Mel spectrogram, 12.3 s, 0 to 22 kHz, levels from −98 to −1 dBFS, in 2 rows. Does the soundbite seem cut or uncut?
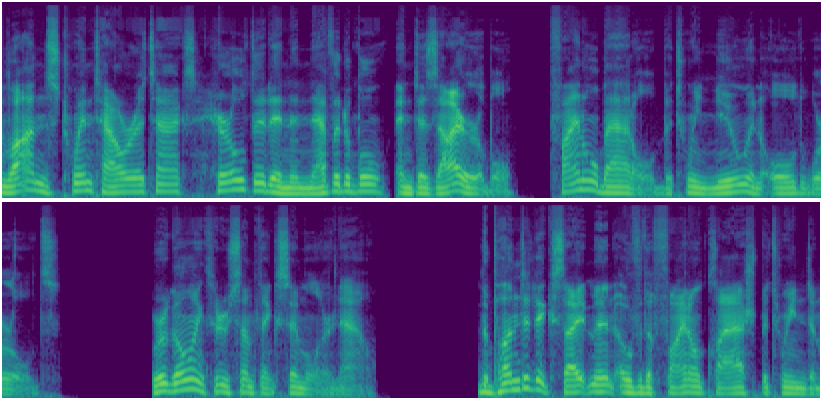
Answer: uncut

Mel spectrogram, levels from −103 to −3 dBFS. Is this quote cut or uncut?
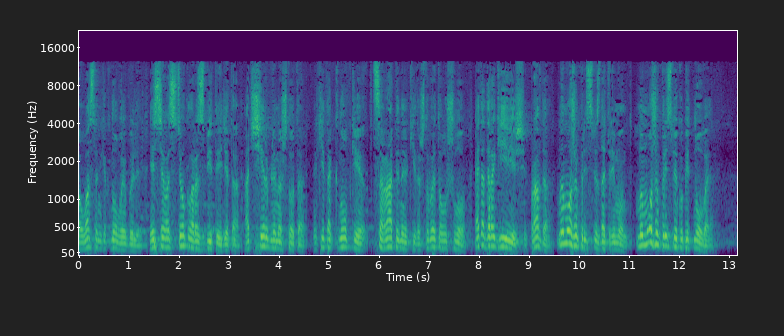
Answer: cut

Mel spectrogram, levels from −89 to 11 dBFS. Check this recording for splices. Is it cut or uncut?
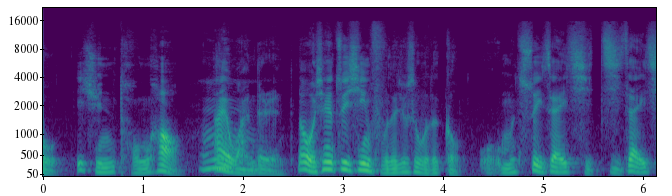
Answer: cut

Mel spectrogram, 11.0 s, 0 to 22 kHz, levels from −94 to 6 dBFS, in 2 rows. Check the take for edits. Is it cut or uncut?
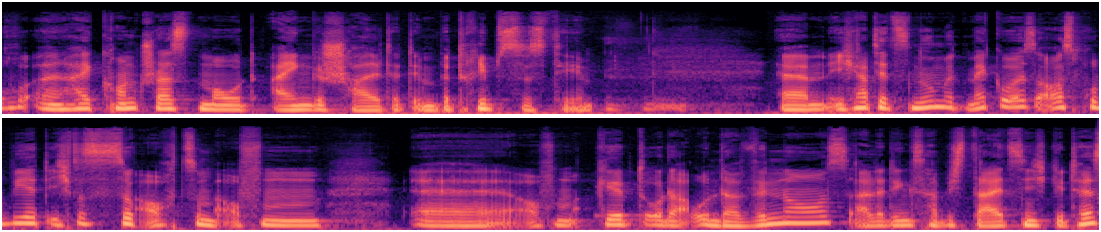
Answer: cut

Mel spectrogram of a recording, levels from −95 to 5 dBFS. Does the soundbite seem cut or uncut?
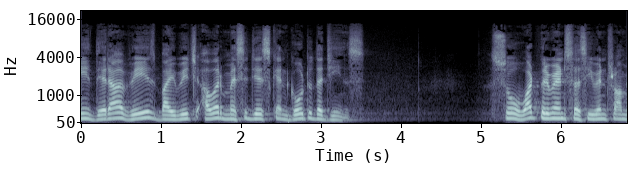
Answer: uncut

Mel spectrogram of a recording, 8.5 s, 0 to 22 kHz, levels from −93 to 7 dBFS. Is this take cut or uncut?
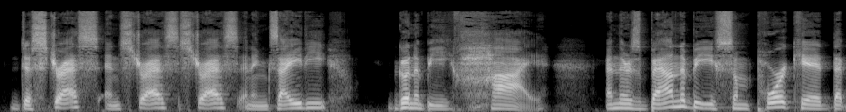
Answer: cut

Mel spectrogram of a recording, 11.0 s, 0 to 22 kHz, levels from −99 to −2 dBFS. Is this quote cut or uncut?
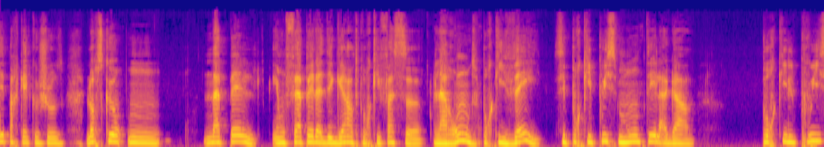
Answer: cut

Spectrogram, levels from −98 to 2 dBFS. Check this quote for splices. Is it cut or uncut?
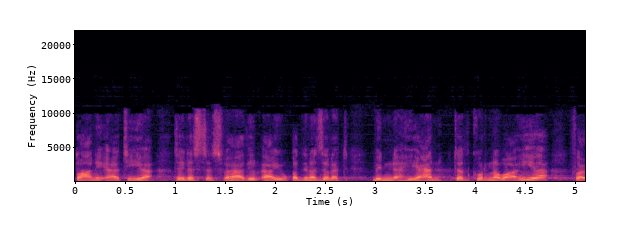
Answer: cut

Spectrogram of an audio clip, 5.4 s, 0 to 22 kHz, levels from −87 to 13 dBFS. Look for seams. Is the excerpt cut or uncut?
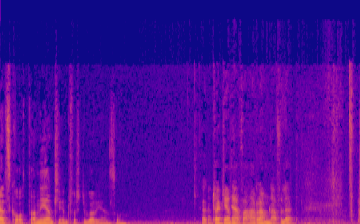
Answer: cut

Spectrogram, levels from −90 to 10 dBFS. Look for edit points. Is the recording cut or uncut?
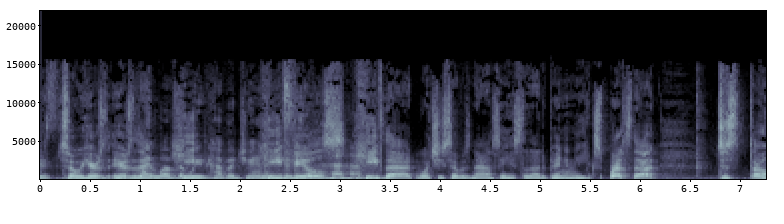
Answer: cut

